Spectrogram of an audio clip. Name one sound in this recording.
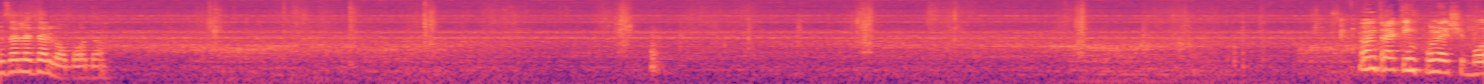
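Water simmers gently in a pot.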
